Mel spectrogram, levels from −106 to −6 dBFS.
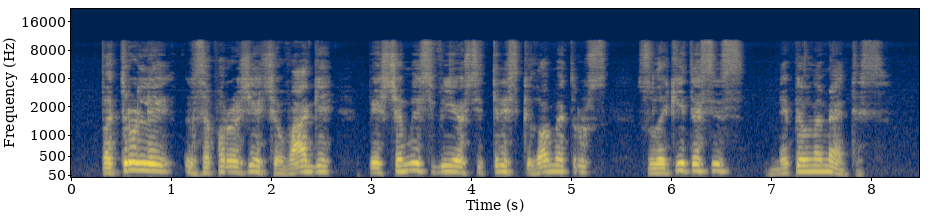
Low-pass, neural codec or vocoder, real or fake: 9.9 kHz; none; real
